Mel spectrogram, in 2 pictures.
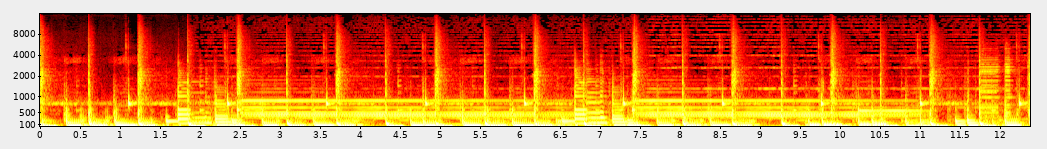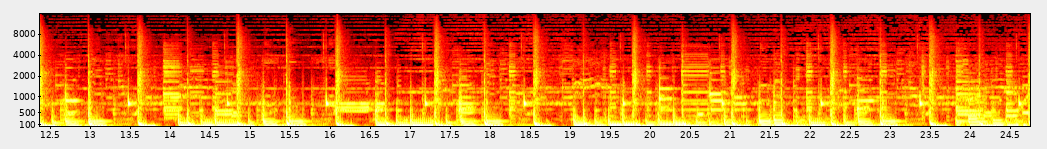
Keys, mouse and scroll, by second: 4.1 click, 5.9 click, 7.0 click, 8.6 click, 10.0 click, 11.9 click, 18.2 click, 20.8 click, 22.1 click, 23.4 click.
